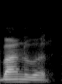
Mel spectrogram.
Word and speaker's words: Bhanvad: So B-H-A-N-V-A-D, Banvard, but they pronounce it Banvard.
